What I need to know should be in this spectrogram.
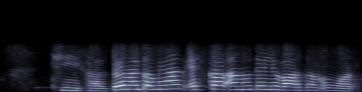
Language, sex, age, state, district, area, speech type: Kashmiri, male, 18-30, Jammu and Kashmir, Kulgam, rural, conversation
